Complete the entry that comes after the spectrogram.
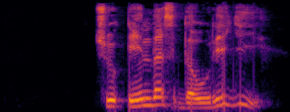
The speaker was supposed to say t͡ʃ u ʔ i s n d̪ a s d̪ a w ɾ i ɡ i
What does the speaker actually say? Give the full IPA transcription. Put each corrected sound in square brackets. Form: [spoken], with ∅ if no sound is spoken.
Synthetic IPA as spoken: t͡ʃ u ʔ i [∅] n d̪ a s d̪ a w ɾ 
